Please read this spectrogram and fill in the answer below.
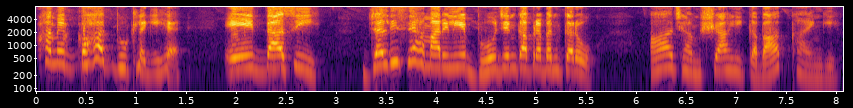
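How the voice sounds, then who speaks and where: A woman's voice: sits high, animated, slow pace, background noise. A woman voicing a spoiled young wife who thinks she is a royal princess, giving orders in an imperious, haughty manner for a cartoon story. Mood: bossy. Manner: commanding, imperious, uses the royal we. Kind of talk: Hindi cartoon story voice acting.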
